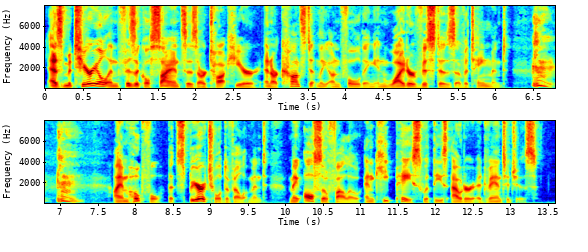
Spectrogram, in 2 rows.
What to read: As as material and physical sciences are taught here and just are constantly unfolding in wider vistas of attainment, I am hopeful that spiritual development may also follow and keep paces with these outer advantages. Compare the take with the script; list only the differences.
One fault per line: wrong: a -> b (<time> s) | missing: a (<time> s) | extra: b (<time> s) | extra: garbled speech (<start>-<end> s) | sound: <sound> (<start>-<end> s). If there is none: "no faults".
missing: as (0.3 s)
missing: just (3.0 s)
sound: throat clearing (6.5-7.4 s)
wrong: paces -> pace (11.5 s)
